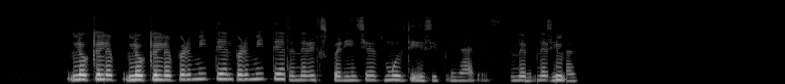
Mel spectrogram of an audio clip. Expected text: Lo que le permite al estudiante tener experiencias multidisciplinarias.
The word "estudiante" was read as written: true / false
false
